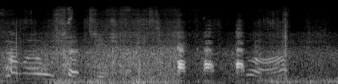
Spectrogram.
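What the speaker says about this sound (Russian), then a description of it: "Гага, пожалуй, самый знаменитый гусь Петропавловска." Several loud, distinct goose honks ring out near the end, three sharp calls spaced about half a second apart, after softer honking and a low background murmur.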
